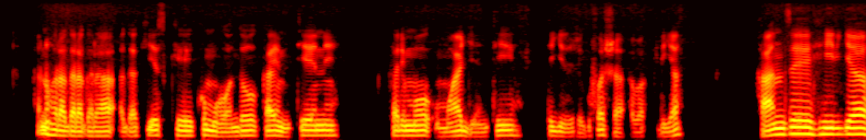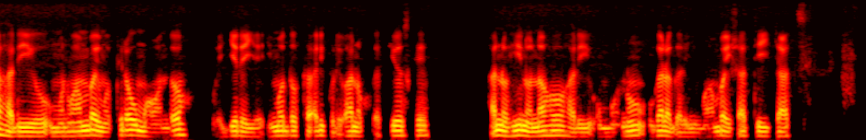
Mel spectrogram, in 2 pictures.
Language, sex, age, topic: Kinyarwanda, male, 36-49, finance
